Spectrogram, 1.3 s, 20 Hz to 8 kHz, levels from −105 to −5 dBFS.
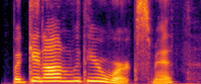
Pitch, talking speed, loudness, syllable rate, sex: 265 Hz, 315 wpm, -17 LUFS, 6.5 syllables/s, female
